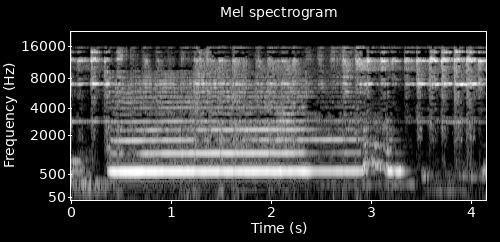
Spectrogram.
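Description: A conch shell (shankh) blown in one long steady note for about two and a half seconds, wavering and dropping in pitch as it breaks off. A small hand bell rings before and after it.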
